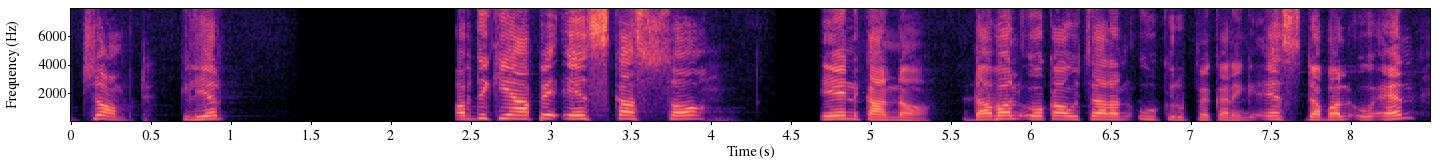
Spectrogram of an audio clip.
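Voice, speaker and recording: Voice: mid-range voice, darkish tone, no echo, clean studio sound. A teacher giving an online English reading lesson, spelling words letter by letter and patiently quizzing the viewers. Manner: patient, repetitive, addresses viewers as friends. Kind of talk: Hindi-language English phonics lesson.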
